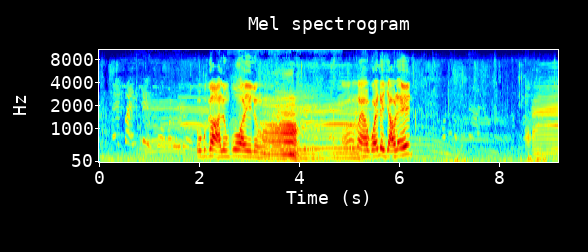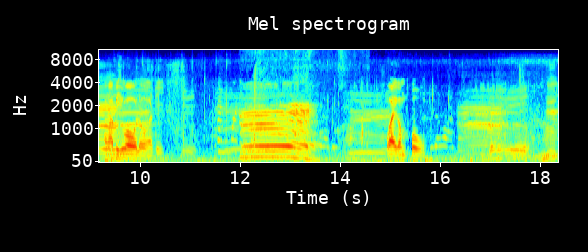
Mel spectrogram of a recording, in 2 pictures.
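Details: Several tame cows walking a road beside rice fields call to the herd in a busy chorus of overlapping moos. Wavering, bending tones come in clustered bursts with short quieter gaps.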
